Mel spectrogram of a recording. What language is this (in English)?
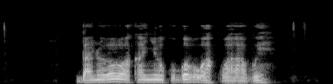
Ganda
